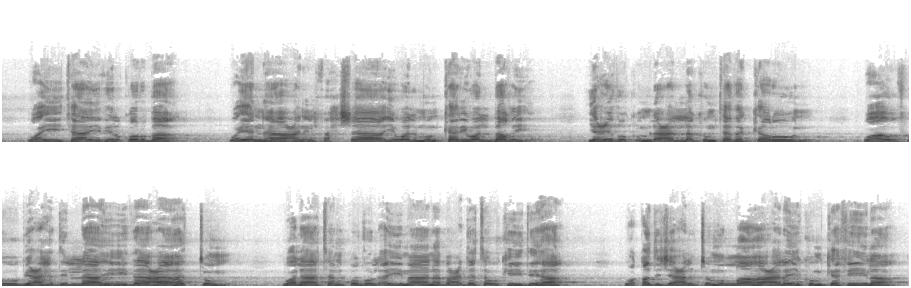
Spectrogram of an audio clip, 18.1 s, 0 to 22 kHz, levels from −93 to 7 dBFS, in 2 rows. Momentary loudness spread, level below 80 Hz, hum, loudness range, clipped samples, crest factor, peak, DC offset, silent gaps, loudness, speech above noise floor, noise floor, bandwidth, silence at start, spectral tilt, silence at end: 7 LU; -70 dBFS; none; 2 LU; under 0.1%; 16 dB; -10 dBFS; under 0.1%; none; -26 LUFS; 22 dB; -47 dBFS; 14 kHz; 0 s; -4 dB/octave; 0 s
